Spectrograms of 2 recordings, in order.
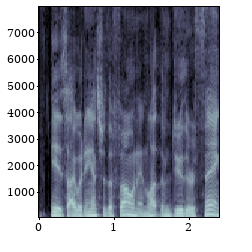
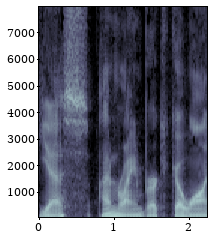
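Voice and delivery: lower, flat deadpan; 8 semitones lower, 3 dB quieter, slower than usual. Retold or imitated. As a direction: answer dryly. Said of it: "I'm like".

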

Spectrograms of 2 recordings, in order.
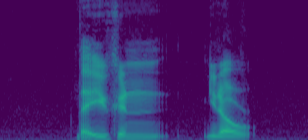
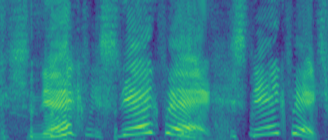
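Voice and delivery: goofy voice; 14 semitones higher, 10 dB louder, much slower than usual. Retold or imitated. Joins the Sandler bit.

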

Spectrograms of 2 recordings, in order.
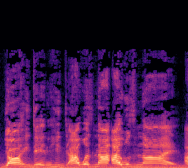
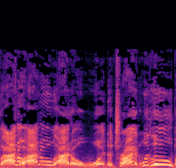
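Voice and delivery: high, raised protest; exasperated refusal; 11 semitones higher, 3 dB louder than usual. Retold or imitated. Refusing her partner's lube idea, a high raised protest. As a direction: shut the idea down.

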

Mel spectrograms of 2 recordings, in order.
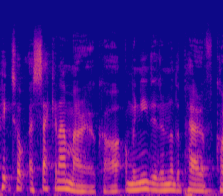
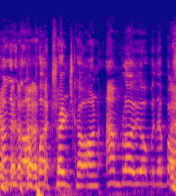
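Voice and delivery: hammed-up mock threat; 10 semitones higher, 7 dB louder, faster than usual. Joking mock threat quote.

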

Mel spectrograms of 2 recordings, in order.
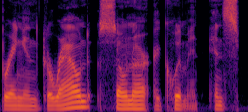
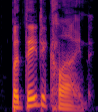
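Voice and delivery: ordinary talk

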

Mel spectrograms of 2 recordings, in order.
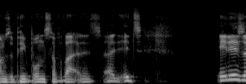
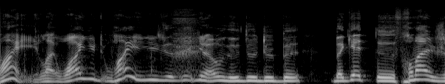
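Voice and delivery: mock French accent; 4 semitones higher than usual. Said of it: "English people trying to put on, like, a French accent".

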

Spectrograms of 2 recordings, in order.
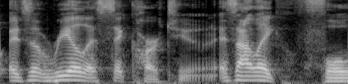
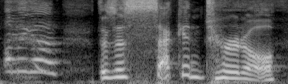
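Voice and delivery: pitched up and getting louder, mock amazed; imitating excited mom; 13 semitones higher, 6 dB louder than usual. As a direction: squeal it like a mom spotting baby turtles. Mom retelling finding more turtles.

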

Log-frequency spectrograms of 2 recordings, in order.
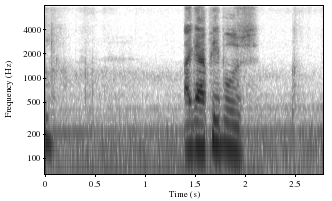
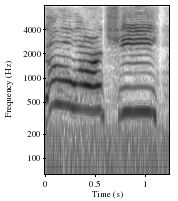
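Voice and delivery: much higher, slow sing-song wife voice; Edith impression; much slower than usual. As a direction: whine it sweetly like Edith. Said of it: "Edith would be like".

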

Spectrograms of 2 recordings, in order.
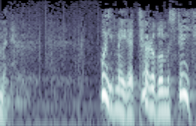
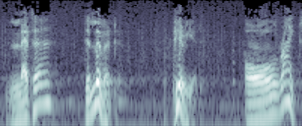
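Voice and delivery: letter, delivered, period, all right, each word set apart with pauses; read with full stops; 6 semitones lower, slower than usual. Shown as a demonstration. Partner shows the telegram's true reading, pausing between each word. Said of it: "no, you've read it wrong".

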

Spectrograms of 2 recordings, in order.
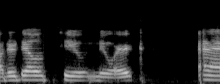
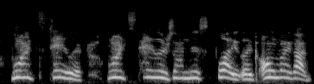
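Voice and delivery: higher, mock starstruck gasp; imitating freaking out; 6 semitones higher than usual. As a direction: play an older fan losing it over a celebrity. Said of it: "he's freaking out".

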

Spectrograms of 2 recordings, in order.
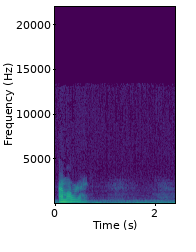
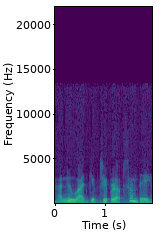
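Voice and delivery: ordinary talk

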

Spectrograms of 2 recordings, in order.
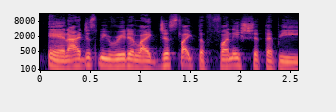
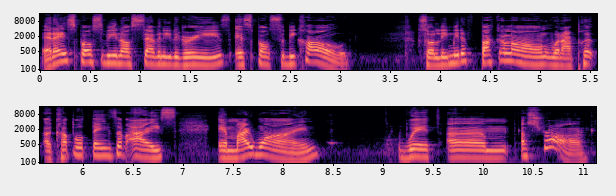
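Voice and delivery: higher pitched, heated comeback; higher fired-up rant; 7 semitones higher than usual. Real, not acted. Host ranting at people who say wine should be warm, higher pitched. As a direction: push the pitch up and argue back.

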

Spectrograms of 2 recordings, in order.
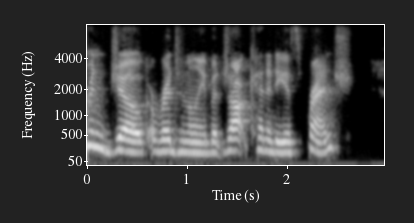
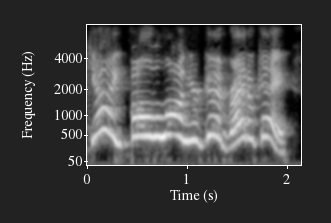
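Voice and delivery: high, quick mock instructor voice; high-pitched, hurried fake reassurance; breezy instructor; 13 semitones higher, 5 dB louder than usual. Mimics a breezy radio instructor.

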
